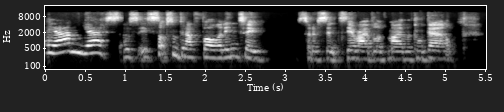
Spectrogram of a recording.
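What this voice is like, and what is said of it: Manchester English accent. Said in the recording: “I love that accent. ... I'm from Manchester in the UK.”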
